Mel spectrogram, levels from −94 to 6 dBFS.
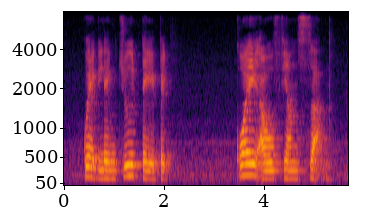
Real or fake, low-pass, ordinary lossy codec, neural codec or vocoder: real; 7.2 kHz; none; none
